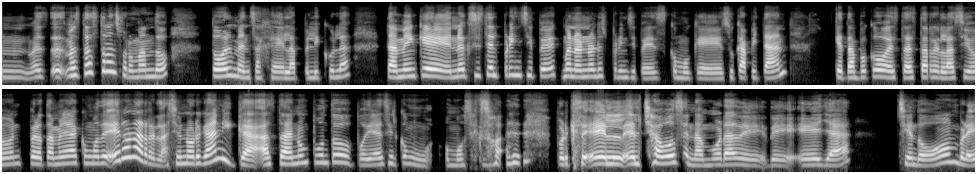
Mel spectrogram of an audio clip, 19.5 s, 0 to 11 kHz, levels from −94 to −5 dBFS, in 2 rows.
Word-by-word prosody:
no 215 -2 -11
es, 235 -1 -6
eh, 230 - 0
me 270 - +2
estás 365 +6 -1
transformando 250 - -2 0.4
todo 250 0 +3
el 270 +1 +1
mensaje 210 -2 -5
de 200 - -2
la 190 0 -1
película. 225 +7 -7 0.3
También 240 +3 +4
que 255 -5 +6
no 245 +2 +2
existe 275 +3 -1
el 285 - -7
príncipe, 285 -2 -3
bueno 240 -2 +4
no, 240 - -1
no 255 - -7
es 260 - -12
príncipe, 215 -5 -8
es 190 0 -13
como 200 -3 -10
que, 180 -1 -3
es 180 - -10
su 220 - -11
capitán, 210 - +1 0.5
que 225 - 0
tampoco 220 +3 0
está 215 -1 -1
esta 220 +2 -1
relación, 215 +2 -3
pero 235 -2 +1
también 230 +2 -1
era 260 - +4
como 250 -1 -5
de, 255 +1 +4
era 420 - +3
una - - +7
relación 245 0 -3
orgánica, 270 - +4
hasta 230 +2 +4
en 240 +3 -1
un 275 +2 -6
punto 280 -1 -3
podría 205 0 -6
decir 235 +3 -7
como 220 -8 -11
homosexual, 195 +4 -6 0.5
porque - - -1 0.3
el 235 -1 +6
el 235 0 +4
chavo 260 +2 +4
se - - -3
enamora 210 +2 0
de 195 -4 -5
de 195 +1 -4
ella 200 -2 0 0.4
siendo 210 -5 -2
hombre 250 -3 0
230 Hz, 190 wpm, -20 LUFS, 205-255 Hz, 0.5 s, una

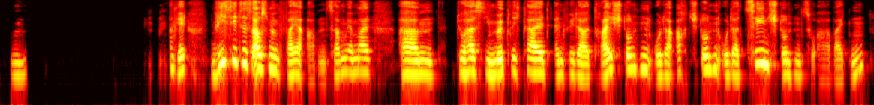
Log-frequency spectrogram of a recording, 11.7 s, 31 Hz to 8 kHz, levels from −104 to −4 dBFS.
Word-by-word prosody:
Mhm. 150 0 -15 1.9
Okay. 200 -1 -2 0.3
Wie 245 - +4
sieht 315 -1 +2
es 285 -2 +1
aus 220 +1 +9
mit 210 -2 -1
'm 185 - -8
Feierabend? 115 - -4
Sagen 155 +4 -8
wir 180 - -6
mal, 180 0 -4 0.4
ähm, 165 -1 +1 0.3
du 175 -1 -1
hast 185 0 +3
die 165 - -4
Möglichkeit, 170 +1 +2
entweder 155 -2 -3
3 145 +6 +2
Stunden 210 0 -4
oder 150 +1 -5
8 180 - -12
Stunden 210 +1 -2
oder 150 -1 -6
10 280 - +2
Stunden 160 - -5
zu 155 - -19
arbeiten. 120 - -15
170 Hz, 145 wpm, -22 LUFS, 150-205 Hz, 1.9 s, aus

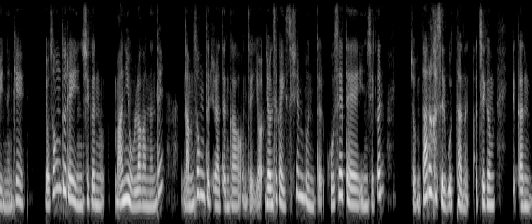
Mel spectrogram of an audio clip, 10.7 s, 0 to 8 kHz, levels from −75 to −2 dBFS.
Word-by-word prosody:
있는 155 -3 -5
게 210 -5 -1 0.4
여성들의 310 -7 +2
인식은 180 -1 -2 0.2
많이 225 +5 +4
올라갔는데 165 - 0 0.3
남성들이라든가 170 - 0
인제 200 - -4
여 - - +1
연세가 185 +4 +3
있으신 250 - -2
분들 165 -7 -3
고 170 - -3
세대의 180 -10 +3
인식은 170 - -2 0.5
좀 - - -4
따라가지를 310 -1 +4
못하는 - - 0
아 - - -5
지금 175 -2 +2 0.4
약간 165 +2 -1
180 Hz, 315 characters per minute, -21 LUFS, 165-240 Hz, 0.5 s, 많이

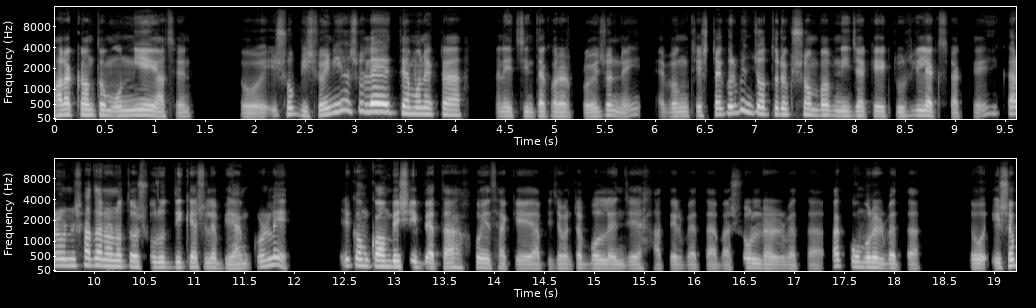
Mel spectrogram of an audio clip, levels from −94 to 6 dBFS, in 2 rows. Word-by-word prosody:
ভারাক্রান্ত 170 0 +4 0.2
মন 145 +1 +1
নিয়েই 165 -2 +5
আছেন। 120 -1 -7 0.5
তো 110 - -8 0.2
এ - - -4
এইসব 190 +4 -2
বিষয় 160 +7 +1
নিয়ে 270 +5 0
আসলে 265 -1 +7 0.3
তেমন 200 -2 +4
একটা 180 -1 0 0.5
মানে 135 +1 -3
চিন্তা 130 0 -1
করার 130 -1 +1
প্রয়োজন 130 +7 -2
নেই 140 +9 -6 0.3
এবং 130 +1 -4 0.2
চেষ্টা 145 +7 0
করবেন 225 +7 +2
যতটুকু 190 -3 +2
সম্ভব 165 -2 +2
নিজেকে 140 0 -2
একটু 130 +1 -12
রিল্যাক্স 150 -3 +2
রাখতে। 115 +1 -9 0.3
কারণ 210 0 +3 0.2
সাধারণত 195 -5 +4 0.2
শুরুর 155 -1 -1
দিকে 155 +1 0
আসলে 145 +1 -2
ব্যায়াম 125 +2 -1
করলে 210 +7 +1 0.6
এরকম, 205 0 +1
কম 185 -1 +7
বেশি 175 - +1
ব্যথা 145 -1 +2 0.2
হয়ে 145 -2 +1
থাকে। 125 -1 -6 0.2
আপনি 125 +1 -15
যেমনটা 130 0 -4
বললেন, 130 -2 0
যে 120 - -4
হাতের 120 0 -8
ব্যথা 115 +1 -9
বা 110 - -7
শোল্ডারের 125 -5 -2
ব্যথা 110 0 -10 0.2
বা 190 - 0
কোমরের 155 -3 +2
ব্যথা। 120 -2 -3 0.6
তো 135 - -2 0.2
এসব 195 +7 +2
145 Hz, 165 wpm, -23 LUFS, 130-180 Hz, 0.6 s, আসলে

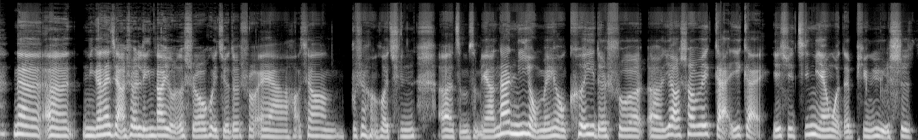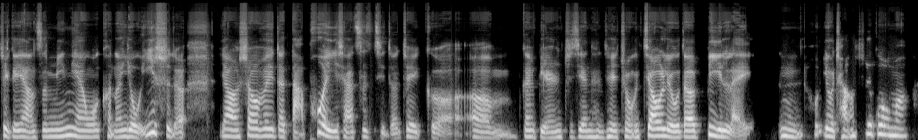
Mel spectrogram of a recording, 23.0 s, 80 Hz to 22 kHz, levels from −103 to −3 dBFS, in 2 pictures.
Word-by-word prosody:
那， 245 -3 +5
呃， 205 -2 +2
你 210 -1 +1
刚 220 +2 +5
才 250 +1 +7
讲 245 -6 +4
说 225 +3 +2
领 210 -1 +3
导 215 0 +6
有 195 -6 +2
的 175 - 0
时 195 0 -4
候 185 +1 +2
会 200 -2 +1
觉 175 -2 -3
得 180 +2 -3
说： 190 0 -6
“哎 - - -2
呀， 175 -2 0
好 170 - -7
像 200 -3 -2 0.2
不 195 - -6
是 225 +4 -2
很 210 0 -4
合 175 -3 -1
群， 180 +3 -4 0.3
呃， 185 +1 +2
怎 160 - -7
么 165 - -3
怎 - - -5
么 - - -6
样。” 170 +2 +1
那 275 +3 +8
你 265 0 +7
有 235 -8 +5
没 180 +3 0
有 200 -3 +2
刻 240 +7 +1
意 245 +1 +4
地 190 -2 0
说 195 0 -2
呃， 185 -1 0
要 225 +1 +3
稍 240 +3 +1
微 245 +1 +3
改 250 - 0
一 200 +3 -1
改？ 220 - -3
也 190 +2 +1
许 205 0 -3
今 235 +6 0
年 190 -6 +3
我 180 -4 0
的 160 - -4
评 180 +2 -5
语 180 -5 +1
是 185 +2 -1
这 190 +4 -3
个 175 - -3
样 165 -2 -2
子， 175 +2 -6
明 185 +4 -1
年 180 -5 -1
我 175 - -3
可 - - -8
能 175 +2 -3
有 170 -4 +2
意 275 +5 +2
识 275 - -1
地 - - -6 0.4
要 185 -2 +1
稍 200 +2 +1
微 200 0 0
地 180 -1 -2
打 - - -3
破 305 - +2
一 170 -3 +2
下 150 -2 -3
自 180 +3 -5
己 - - -9
的 130 - -10
这 170 +1 -4
个 - - -8 0.2
呃， 75 - -2 0.3
跟 180 -1 -4
别 150 -2 -3
人 165 +2 -5
之 170 0 -13
间 170 0 -2
的 170 -1 -4
这 175 +1 -1
种 170 0 -4
交 200 -2 +5
流 170 -5 +4
的 170 +1 +4
壁 215 -6 +3
垒。 420 - -1 0.3
嗯， 200 +1 -2
会 240 - -7
有 200 -3 +2
尝 175 - 0
试 255 +3 -2
过 245 -1 +2
吗？ 200 -2 0
190 Hz, 270 characters per minute, -21 LUFS, 175-215 Hz, 0.4 s, 那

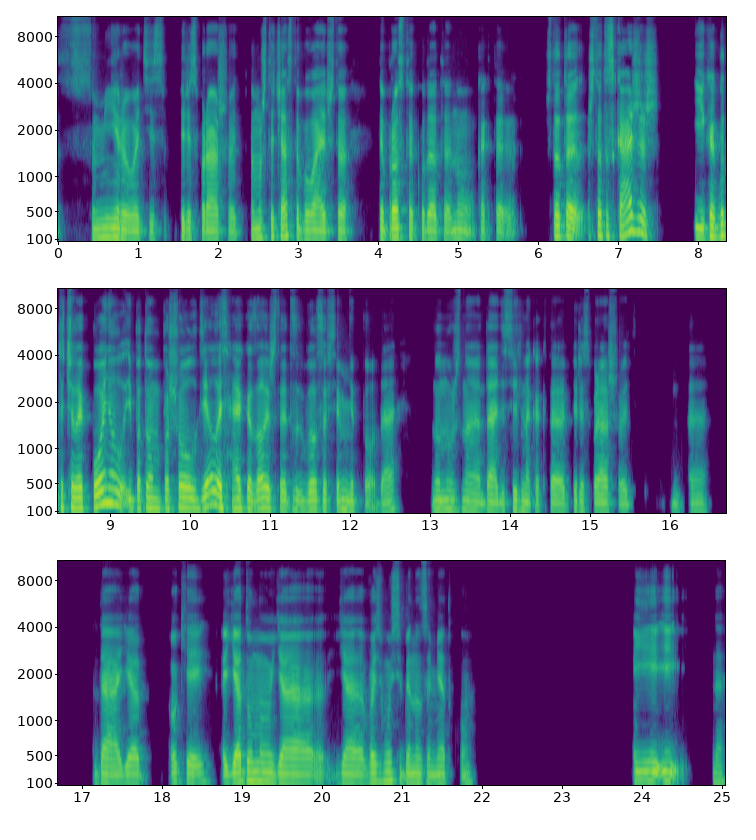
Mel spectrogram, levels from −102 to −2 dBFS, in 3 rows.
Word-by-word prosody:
суммировать 120 -4 0
и 110 - -4
с 105 0 -13 0.2
переспрашивать, 115 -4 -2
потому 125 0 -2
что 130 +1 -3
часто 135 0 0
бывает, 115 -1 +1
что 110 -1 -3 0.3
ты 125 - +2
просто 130 -1 +2
куда-то, 115 -2 -2
ну, 115 -2 -3
как-то - - -6 0.4
что-то 145 -3 +3
что-то 155 -2 0
скажешь, 175 +6 +2 0.4
и 130 -1 +3
как 135 0 +5
будто 155 0 +2
человек 145 -1 +4
понял, 200 +4 +6
и 130 - 0
потом 135 +1 +1
пошёл 140 0 +3
делать. 155 +1 +5
А 140 - +3
оказалось, 140 +1 +3
что 135 - -3
это 125 +1 -2
з 125 - -2
было 130 +1 +1
совсем 125 0 -2
не 120 - 0
то, 120 0 -9
да. 120 +5 -5 0.4
Но 130 +1 -1
нужно, 125 -2 -3
да, 115 -1 +1
действительно 115 +1 -3
как-то 110 0 -3
переспрашивать. 110 -3 -4 0.5
Да, 110 0 -10 0.7
да, 115 -1 0
я 115 +1 -1 0.3
окей, 125 -1 -3
я 125 +3 +4
думаю, 130 -2 +1
я 115 -2 +1
я 115 -1 -1
возьму 125 +3 -1
себе 130 -3 -3
на 120 0 -1
заметку. 115 -1 -6 2.0
И 135 - -1 0.5
и, - - -21 0.3
да. 120 0 -7
125 Hz, 135 wpm, -23 LUFS, 115-135 Hz, 2.0 s, понял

